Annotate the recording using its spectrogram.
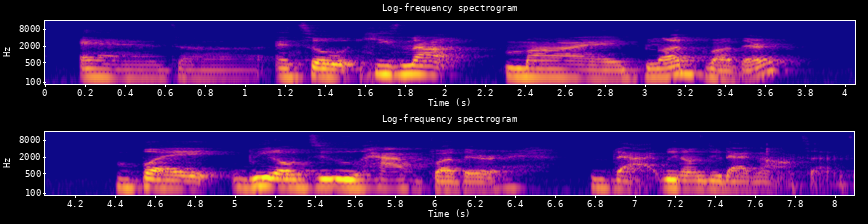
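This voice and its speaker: A woman talks with a New York accent. Her intonation stays fairly even, with audible room echo. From US Northeast, Brooklyn New York. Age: 30s. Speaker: startup founder. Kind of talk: personal interview monologue. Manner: casual, with many fillers.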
